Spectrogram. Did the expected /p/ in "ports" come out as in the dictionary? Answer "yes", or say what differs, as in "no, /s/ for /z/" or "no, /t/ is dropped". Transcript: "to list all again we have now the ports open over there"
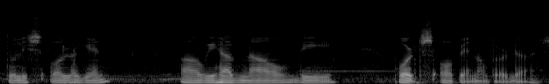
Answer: yes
